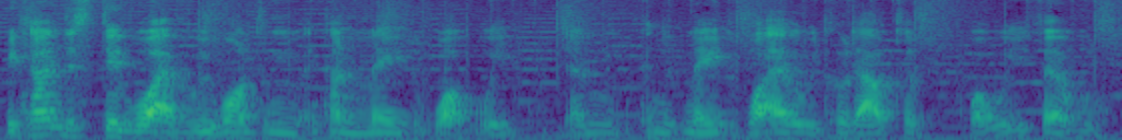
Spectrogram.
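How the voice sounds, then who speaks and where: A young man with a lowish voice chats about filming, hesitant and full of fillers. The room sounds roomy, with faint music under him. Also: steady tone, fast, a little mellow. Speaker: co-filmmaker, guest. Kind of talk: casual behind-the-scenes chat.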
